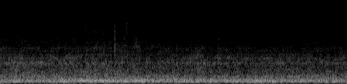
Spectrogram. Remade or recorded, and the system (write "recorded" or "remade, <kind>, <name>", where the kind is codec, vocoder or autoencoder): remade, codec, HILCodec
